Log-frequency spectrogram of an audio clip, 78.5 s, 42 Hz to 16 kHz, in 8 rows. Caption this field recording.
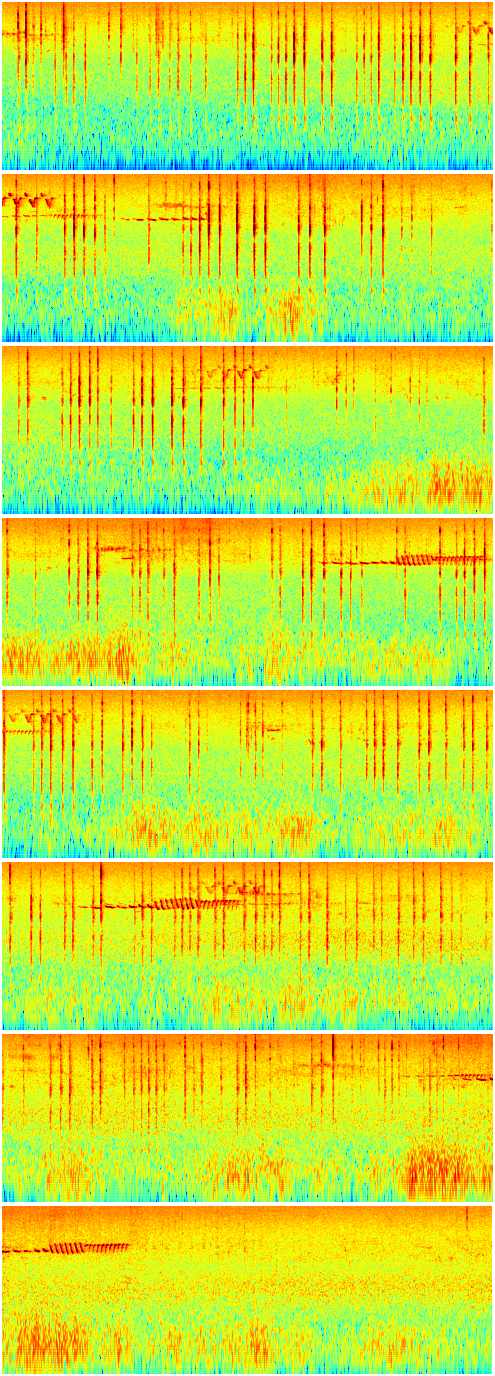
Some birds, a woodpecker and light wind in the bush. Recorded in the Tall Grass Prairie Reserve, in Oklahoma. Sound recorded by a MS setup Schoeps CCM41+CCM8 Sound Devices 788T recorder with CL8 MS is encoded in STEREO Left-Right recorded in may 2013 in Oklahoma, USA.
